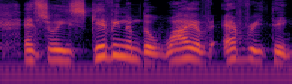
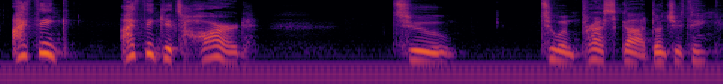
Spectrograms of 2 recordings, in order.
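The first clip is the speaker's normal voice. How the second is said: ordinary talk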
